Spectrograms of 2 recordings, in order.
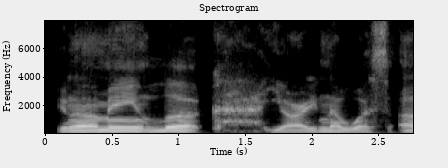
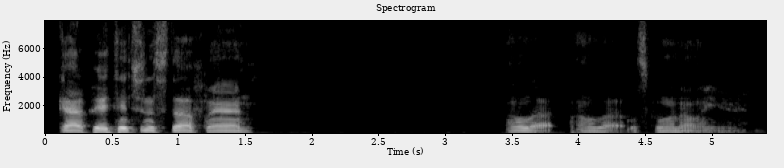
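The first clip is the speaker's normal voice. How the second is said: ordinary delivery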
